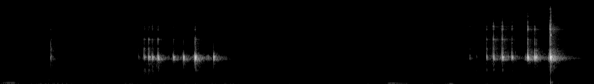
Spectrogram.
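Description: A hand-sized, carved, hollow wooden frog guiro with a ridged back is tapped and scraped with a wooden stick, giving short, dry, hollow wooden clicks with a steady mid-pitched tone around 1.3 kHz. A faint single tap is followed by a quick cluster of clicks, a pause of silence, then a second cluster ending on the loudest, brightest tap. Each click stops almost instantly with no ringing.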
